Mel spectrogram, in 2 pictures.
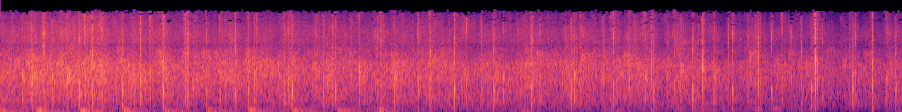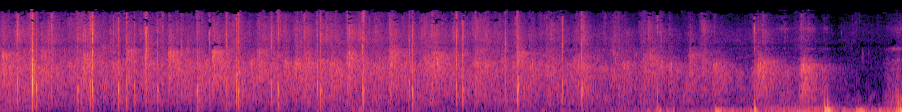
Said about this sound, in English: And I hope in thanking our speakers, you'll also give her a round of applause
